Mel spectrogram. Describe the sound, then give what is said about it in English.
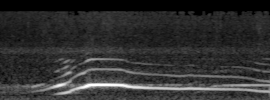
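A live wolf far away howls in answer to another wolf: the howl swoops upward, then holds a long, steady, slightly falling note, moderately loud against a faint low rumble, with no talking. “Hear the other one answering way far away? And then that one's calling back.”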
